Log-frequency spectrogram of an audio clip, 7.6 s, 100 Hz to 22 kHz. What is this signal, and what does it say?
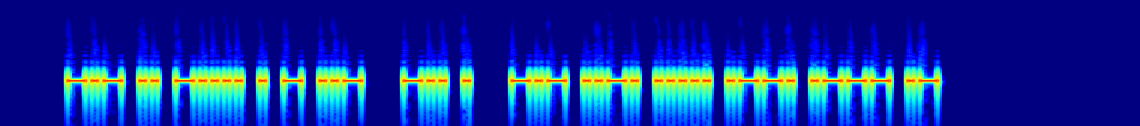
Morse code, heard as a keyed tone, about 32 wpm, 700 Hz. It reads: KI6ETU DE KF5PJA
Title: USA Callsign DE Callsign - 6 Characters - 30wpm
